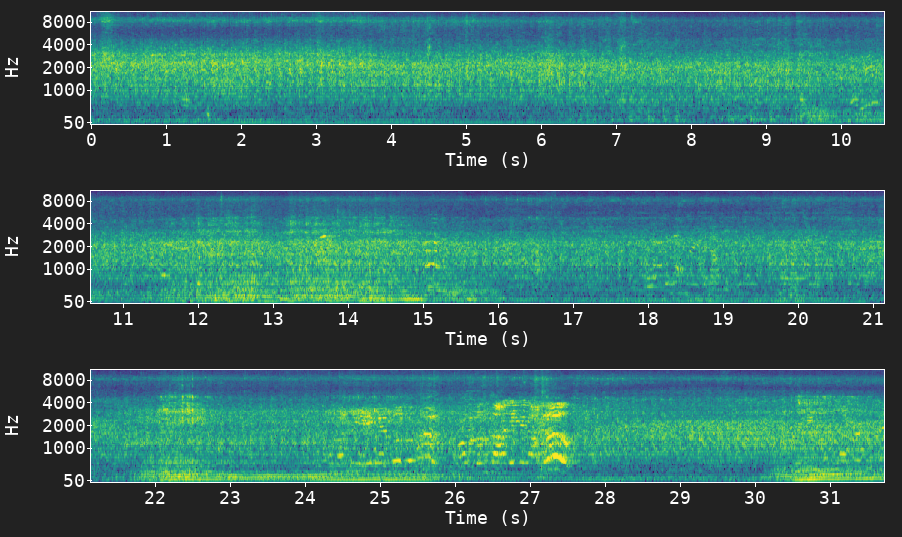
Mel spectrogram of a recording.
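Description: A steady, noisy background with people talking at times, the voices loudest near the middle and again in the last third.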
